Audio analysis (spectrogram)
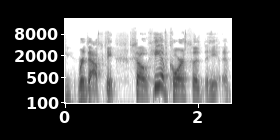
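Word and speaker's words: Rudkowski: his view was Luke I always get his name wrongowski. How do you say his last name? Redowski. Redowski.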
